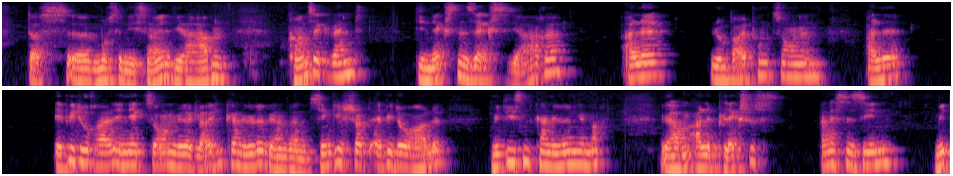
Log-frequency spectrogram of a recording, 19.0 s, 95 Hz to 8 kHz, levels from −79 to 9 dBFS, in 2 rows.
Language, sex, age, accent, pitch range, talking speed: German, male, 50-69, German, 125-150 Hz, 105 wpm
